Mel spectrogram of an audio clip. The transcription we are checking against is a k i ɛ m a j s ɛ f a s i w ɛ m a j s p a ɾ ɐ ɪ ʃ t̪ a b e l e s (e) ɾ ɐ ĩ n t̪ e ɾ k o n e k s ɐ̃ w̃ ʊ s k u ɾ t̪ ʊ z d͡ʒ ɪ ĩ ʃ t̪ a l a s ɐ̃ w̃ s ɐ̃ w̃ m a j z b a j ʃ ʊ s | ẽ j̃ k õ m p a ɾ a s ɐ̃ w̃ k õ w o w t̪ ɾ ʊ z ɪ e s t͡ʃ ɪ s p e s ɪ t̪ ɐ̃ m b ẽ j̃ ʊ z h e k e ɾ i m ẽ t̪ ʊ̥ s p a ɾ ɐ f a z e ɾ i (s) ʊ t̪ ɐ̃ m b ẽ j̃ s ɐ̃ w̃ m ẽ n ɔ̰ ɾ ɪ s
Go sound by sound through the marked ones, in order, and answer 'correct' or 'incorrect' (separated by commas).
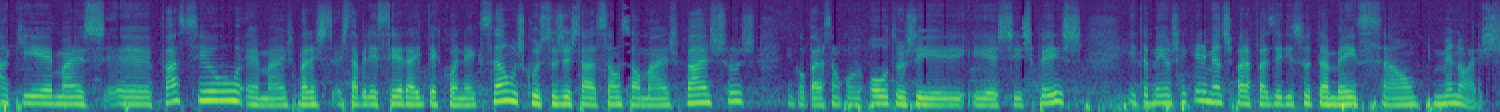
correct, correct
